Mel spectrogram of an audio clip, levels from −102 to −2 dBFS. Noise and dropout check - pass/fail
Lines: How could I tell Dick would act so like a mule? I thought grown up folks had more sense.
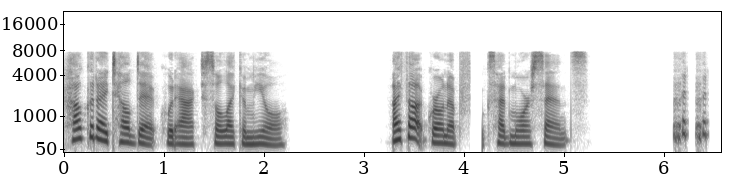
fail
